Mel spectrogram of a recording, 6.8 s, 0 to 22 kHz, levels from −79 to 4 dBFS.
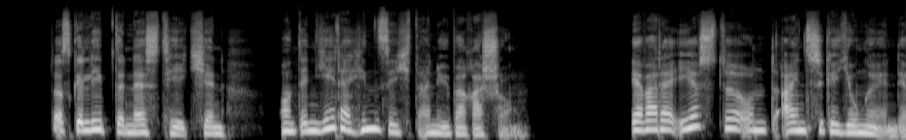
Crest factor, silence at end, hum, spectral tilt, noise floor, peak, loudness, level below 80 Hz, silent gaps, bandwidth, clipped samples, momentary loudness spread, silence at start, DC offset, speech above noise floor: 18 dB; 0 s; none; -5 dB/octave; -85 dBFS; -2 dBFS; -20 LUFS; -58 dBFS; none; 16.5 kHz; under 0.1%; 6 LU; 0.4 s; under 0.1%; 65 dB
